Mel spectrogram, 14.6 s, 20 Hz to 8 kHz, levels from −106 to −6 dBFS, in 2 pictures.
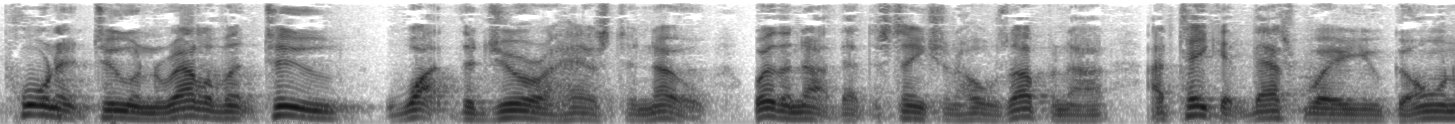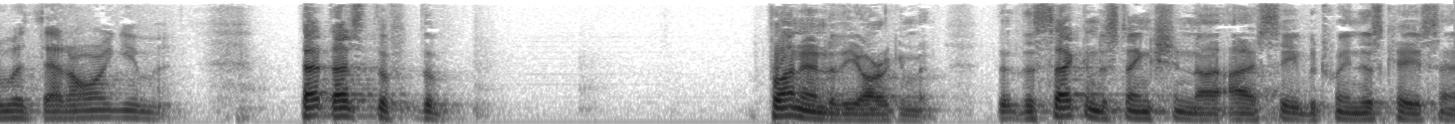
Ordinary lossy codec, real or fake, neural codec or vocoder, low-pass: MP3, 64 kbps; real; none; 7.2 kHz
